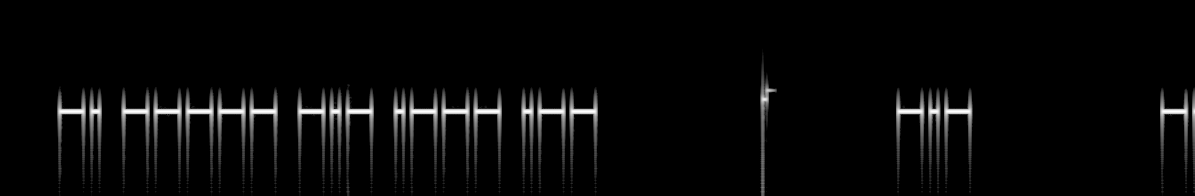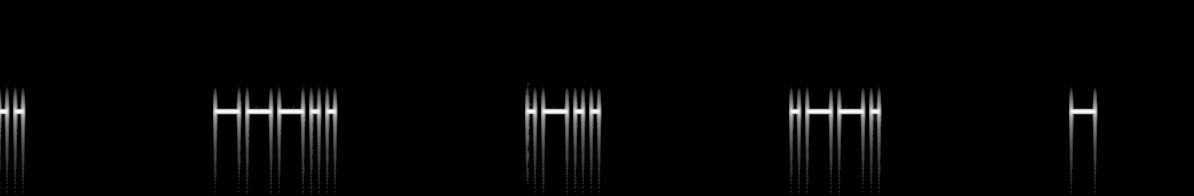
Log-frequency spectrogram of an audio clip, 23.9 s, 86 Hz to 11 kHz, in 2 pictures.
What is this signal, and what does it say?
Morse code, heard as a keyed tone, about 15 wpm, spaced as for 6 wpm, 700 Hz. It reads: N0KJW KD8LPT
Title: USA Call Signs - 8x Character Spacing - 15wpm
